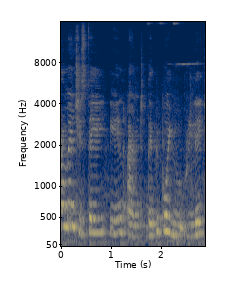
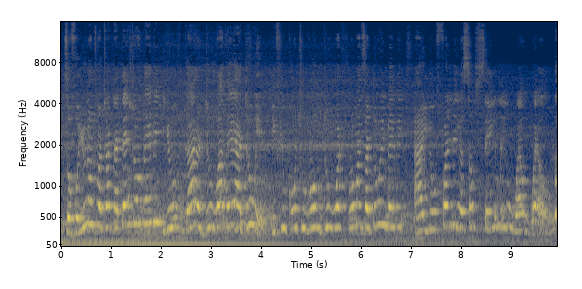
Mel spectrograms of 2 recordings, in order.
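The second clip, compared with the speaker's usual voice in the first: playful sassy; 8 semitones higher than usual. Real, not acted. Playful advice to viewers.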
